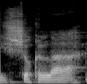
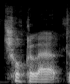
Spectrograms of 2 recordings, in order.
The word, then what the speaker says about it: chocolat: I'd heard French people, particularly French women, say Chocolat. Mm. And it just lodged in my memory forever. – That's how you say it. – That is the definitive way to say Chocolat. – Yes, It's really onomatopoeic for the melt. – Yes. – Whereas Chocolat, the Anglo-Saxon version, is the snap.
